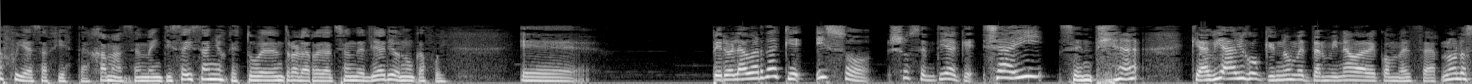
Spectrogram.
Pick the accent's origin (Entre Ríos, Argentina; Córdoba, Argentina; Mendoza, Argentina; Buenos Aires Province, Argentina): Buenos Aires Province, Argentina; General Rodríguez; Yo soy de General Rodríguez, esto, algunos se ríen que dicen, ah, bueno, es cerca de la capital, pero General Rodríguez...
